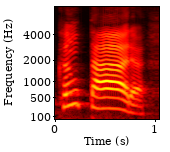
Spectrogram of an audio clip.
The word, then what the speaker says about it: cantara: Escrito cantara Tá escrito cantará pessoal cantará nós teríamos um acentinho aqui seria futuro Aqui nós temos o pretérito mais que perfeito cantara a sílaba tônica é sempre o tá ai professora mas ninguém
